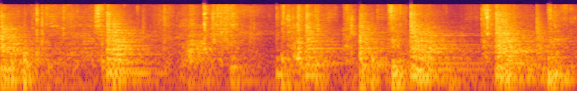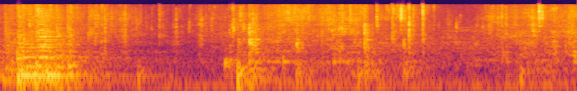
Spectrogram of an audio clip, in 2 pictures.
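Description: A hand squelches and rubs wet food in a metal pot.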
